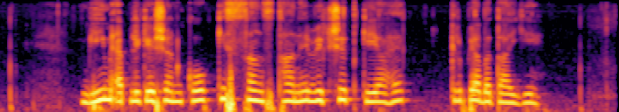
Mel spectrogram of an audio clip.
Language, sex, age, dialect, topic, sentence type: Hindi, female, 18-24, Hindustani Malvi Khadi Boli, banking, question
